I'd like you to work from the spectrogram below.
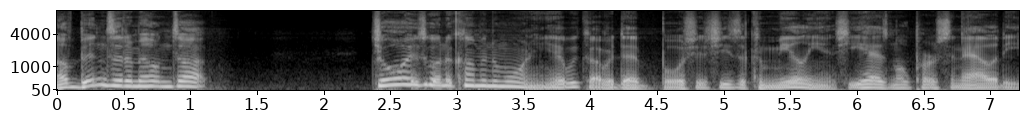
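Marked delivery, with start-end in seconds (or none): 0.0-3.7 very high, shaky, quavering voice. Mocking someone in an interview: mocking shaky Martin Luther King voice. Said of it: "trying to sound like Martin Luther King with the fucking, the fucking shaky voice".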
